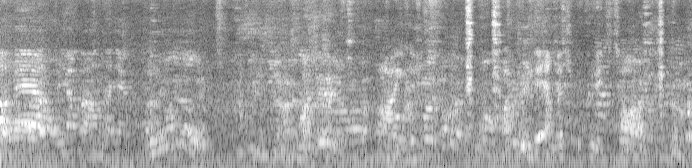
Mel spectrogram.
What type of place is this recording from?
restaurant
